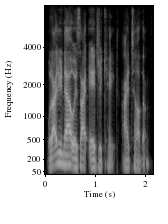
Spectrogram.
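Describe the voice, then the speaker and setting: This man hosts a podcast interview in an upbeat, chatty style, stuttering heavily through blocks and repeated sounds and using many fillers. His voice is on the low side, animated and fast, with vocal fry and a sharp tone, captured cleanly in the studio with no room sound.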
